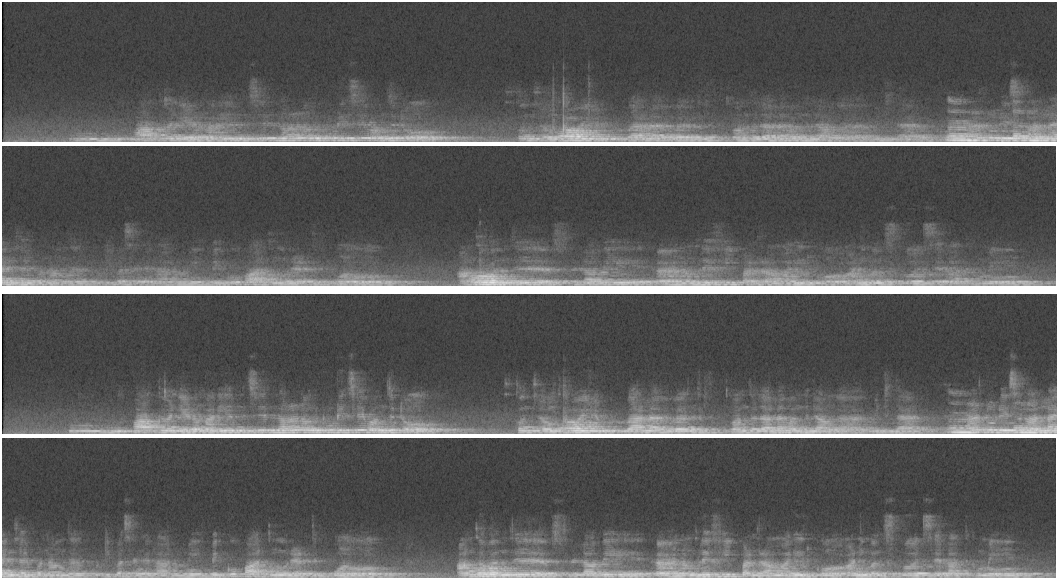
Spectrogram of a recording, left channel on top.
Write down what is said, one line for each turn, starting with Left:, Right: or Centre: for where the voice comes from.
Right: ம் பாக்க வேண்டிய எடொ நறையருந்துச்சு இருந்தாலும் நாங்க டூ டேஸ்லயே வந்துட்டோ கொஞ்சம்
Left: ஓ
Right: போய் வேல வந்து வந்ததால வந்துட்டாங்க வீட்ல
Left: ம்
Right: அனா டூ டேஸும்
Left: ம்
Right: நல்லா என்ஜாய் பண்ணாங்க குட்டி பசங்க எல்லாருமே பெக்கு பார்க்னு ஒரு எடத்துக்கு போனோம் அங்க
Left: ஓ
Right: வந்து ஃபுல்லாவே அ நம்ளே ஃபீட் பண்ற மாரி இருக்கு அனிமல்ஸ் பர்ட்ஸ் எல்லாத்க்குமே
